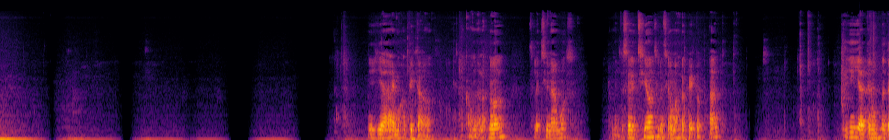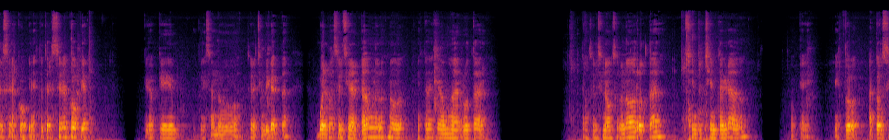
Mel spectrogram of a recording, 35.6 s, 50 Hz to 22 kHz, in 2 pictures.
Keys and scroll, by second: 17.3 v, 19.3 a, 31.1-32.0 typing.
